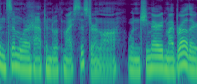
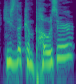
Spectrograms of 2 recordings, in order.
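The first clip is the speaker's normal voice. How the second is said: incredulous; 7 semitones higher, 4 dB louder than usual. Retold or imitated. Friends incredulous.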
